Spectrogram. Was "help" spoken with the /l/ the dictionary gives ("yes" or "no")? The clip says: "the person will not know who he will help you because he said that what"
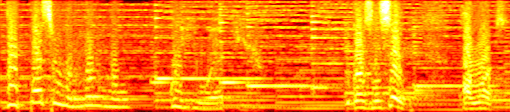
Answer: no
